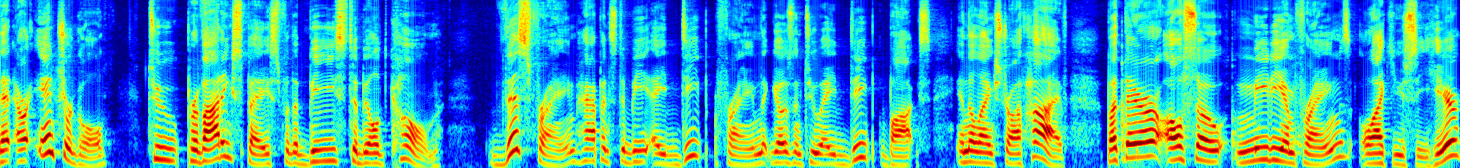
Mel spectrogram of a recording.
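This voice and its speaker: Over a quiet background, a man talks. He keeps a fairly slow pace. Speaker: beekeeping educator. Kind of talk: tutorial. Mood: friendly, enthusiastic. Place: workshop. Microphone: lapel.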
